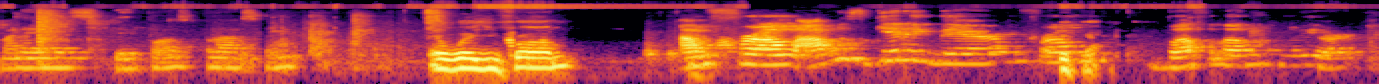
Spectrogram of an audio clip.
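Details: Adult woman in conversation; normal voice.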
